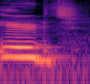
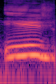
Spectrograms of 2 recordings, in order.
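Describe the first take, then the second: First: A separate d sound is heard. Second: No separate d sound is heard. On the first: The speaker calls it wrong. "ना कि एड्स" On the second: The speaker calls it right. "एज बोलेंगे"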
